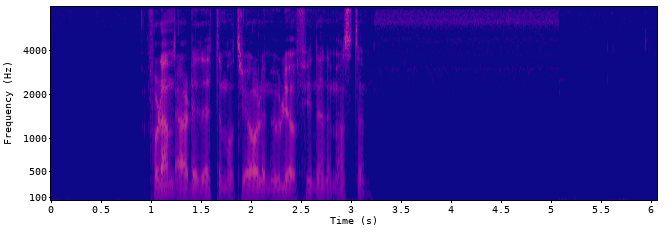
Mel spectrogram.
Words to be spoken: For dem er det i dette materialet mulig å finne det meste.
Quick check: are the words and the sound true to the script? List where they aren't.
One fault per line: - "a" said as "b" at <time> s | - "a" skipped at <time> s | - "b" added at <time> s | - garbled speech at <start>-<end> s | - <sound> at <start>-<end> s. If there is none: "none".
none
